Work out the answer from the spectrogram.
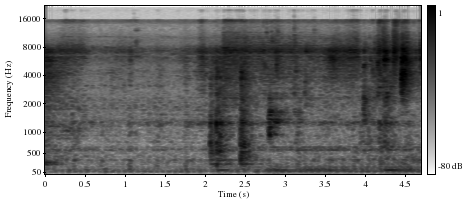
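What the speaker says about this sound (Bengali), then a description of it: "মিষ্টির জন্য 4 কাপ জল দিচ্ছি, দিয়ে দিলাম" Water is poured cup by cup into a pan to make sweets. Soft splashing and running water rise in several short pours after a quiet start, close and fairly faint, with no voices.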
